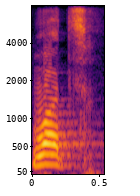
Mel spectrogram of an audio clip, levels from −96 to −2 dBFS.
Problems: background sounds at intervals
